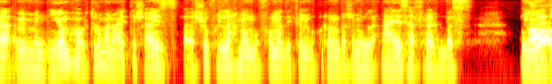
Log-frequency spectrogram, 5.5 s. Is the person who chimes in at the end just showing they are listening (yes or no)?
no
